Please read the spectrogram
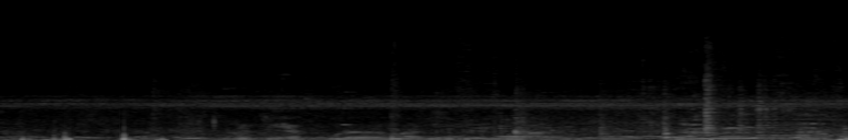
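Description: Quiet overlapping conversation of several people, with a couple of sharp clicks in the first second.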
